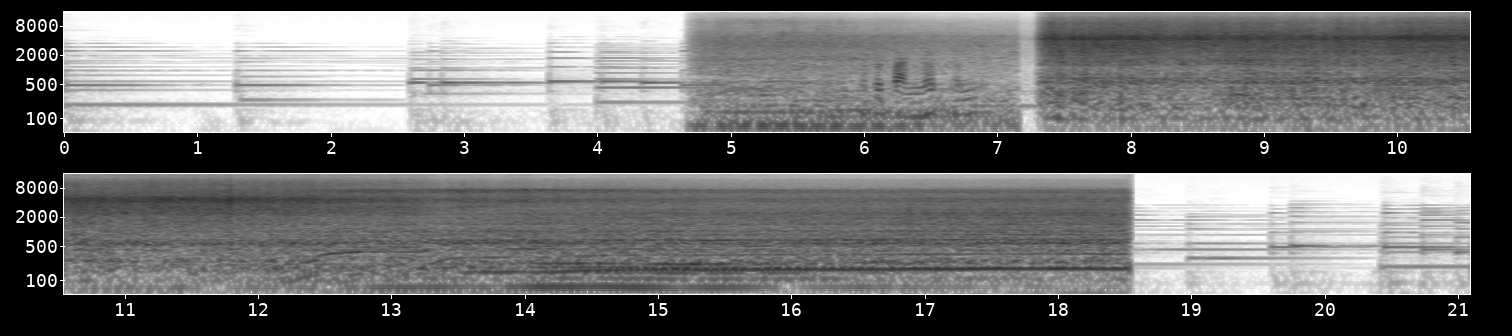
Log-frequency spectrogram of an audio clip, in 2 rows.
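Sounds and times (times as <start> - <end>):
blender running: 7.3 - 18.6.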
